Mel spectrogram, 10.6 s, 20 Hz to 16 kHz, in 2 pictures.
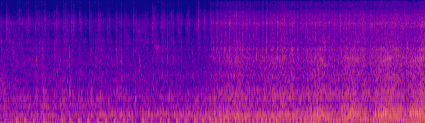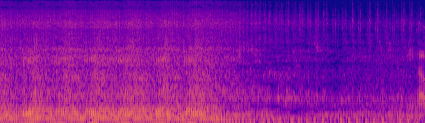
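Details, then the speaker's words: Honda Wave 110i motorcycle idling and revving briefly: light metallic chain rattle, not loud, suspected slack timing chain; the cylinder was found holed, and a stray piece of rubber was found under the cover. "รู้สึกว่าจะมีเสียงโซ่ลินหย่อนครับอนี่ครับมีเสียงโซ่นิดนึงครับไม่ดังแรงนะครับ"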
